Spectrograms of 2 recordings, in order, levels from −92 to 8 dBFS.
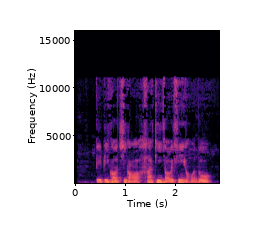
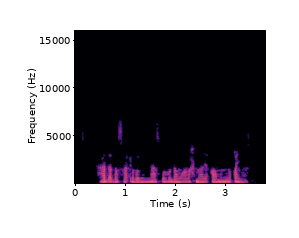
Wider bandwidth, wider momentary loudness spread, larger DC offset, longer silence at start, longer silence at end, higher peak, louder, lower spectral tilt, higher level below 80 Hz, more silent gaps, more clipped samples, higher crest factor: first, 11.5 kHz vs 6.4 kHz; about the same, 4 LU vs 4 LU; neither; about the same, 0.4 s vs 0.45 s; second, 0.2 s vs 0.35 s; first, -10 dBFS vs -16 dBFS; first, -25 LUFS vs -35 LUFS; second, -6.5 dB/octave vs -8 dB/octave; first, -56 dBFS vs -76 dBFS; neither; neither; second, 14 dB vs 20 dB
